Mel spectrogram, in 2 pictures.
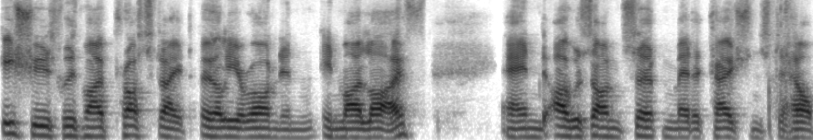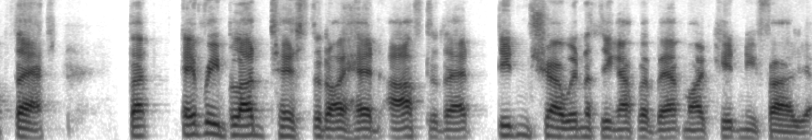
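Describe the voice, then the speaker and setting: Bright and sharp in tone, a man speaks at a fairly high pitch and a moderate pace. The sound is dry and close, with no echo. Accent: Australian. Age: 70s. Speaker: community volunteer. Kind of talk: interview answer.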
